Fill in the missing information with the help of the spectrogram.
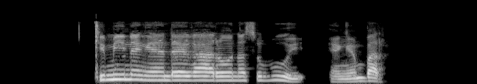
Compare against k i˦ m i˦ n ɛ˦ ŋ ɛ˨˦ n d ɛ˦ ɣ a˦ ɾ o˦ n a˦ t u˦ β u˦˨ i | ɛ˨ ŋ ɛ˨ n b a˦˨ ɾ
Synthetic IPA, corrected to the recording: k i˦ m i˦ n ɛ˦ ŋ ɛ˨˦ n d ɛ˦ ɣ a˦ ɾ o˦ n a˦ s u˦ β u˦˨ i | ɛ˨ ŋ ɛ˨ m b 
